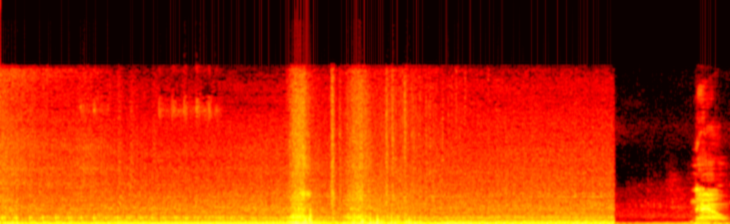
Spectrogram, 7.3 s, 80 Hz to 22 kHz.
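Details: Oldsmobile Cutlass Supreme (G-body) with factory Buick V6 at 203,000 miles: fires and settles into a steady, even idle with one quick blip of revs; no knocks or ticks, runs fine.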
